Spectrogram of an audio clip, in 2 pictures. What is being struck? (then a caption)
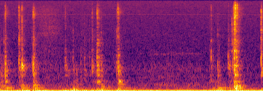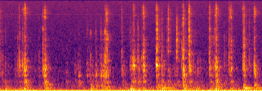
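Plastic computer keyboard. Fast typing on a black plastic full-size keyboard resting on a wooden desk, one hand tapping the keys with its fingertips while the other rests near the front edge. The result is a quiet, steady stream of rapid key clicks with a soft, low thud under each stroke.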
